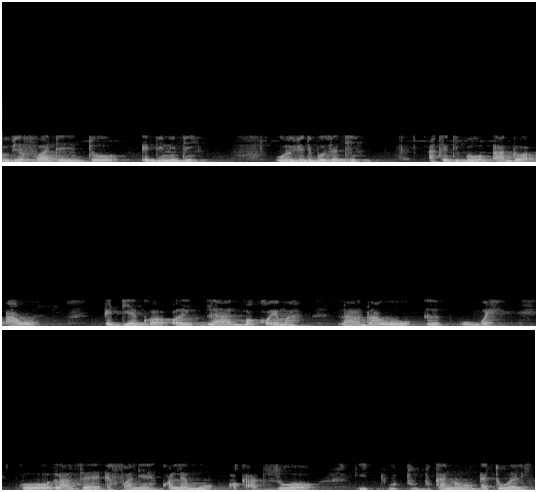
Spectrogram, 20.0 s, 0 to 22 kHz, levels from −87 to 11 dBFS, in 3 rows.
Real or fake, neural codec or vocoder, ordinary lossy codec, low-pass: real; none; AAC, 32 kbps; 3.6 kHz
